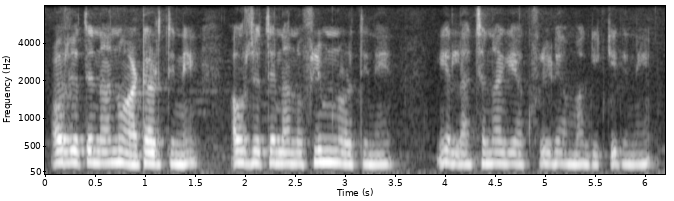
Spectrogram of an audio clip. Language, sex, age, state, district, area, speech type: Kannada, female, 30-45, Karnataka, Bangalore Rural, rural, spontaneous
